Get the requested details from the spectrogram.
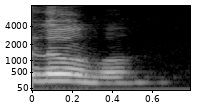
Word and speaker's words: Louisville: Louisville. Have I got that wrong? Oh, I feel like I butchered that completely. – how, how do you say it? Say Louisville.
